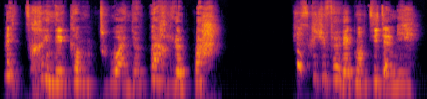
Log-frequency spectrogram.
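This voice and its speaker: A woman's voice: fairly high pitch, normal speed, far from the mic. An actress playing a jealous, furious young girlfriend who hurls insults. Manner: shouting insults. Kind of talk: dubbed film drama.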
